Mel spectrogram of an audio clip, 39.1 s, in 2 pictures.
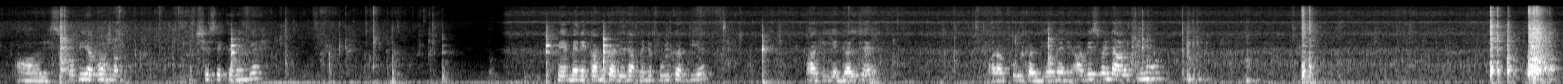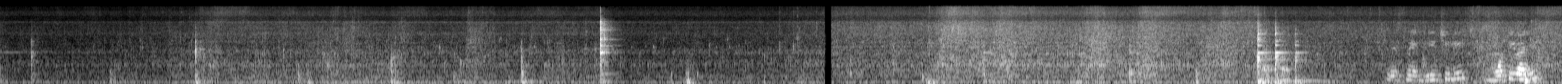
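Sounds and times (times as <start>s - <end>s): chicken sizzling in a pan: 0.0s - 4.1s, 6.3s - 39.0s
metal pan and lid clanks: 18.6s - 19.6s
wooden spoon scraping a pan: 30.6s - 35.4s.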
